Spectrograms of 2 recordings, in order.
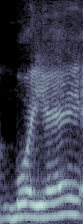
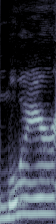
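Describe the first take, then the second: First: The name is said in a French way. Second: The name is said in an anglicized English way. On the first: This is how the original French settlers said it. "they would pronounce them uh, Moyer" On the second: This is how locals say it today. "we pronounce them Moyer and Boyer"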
